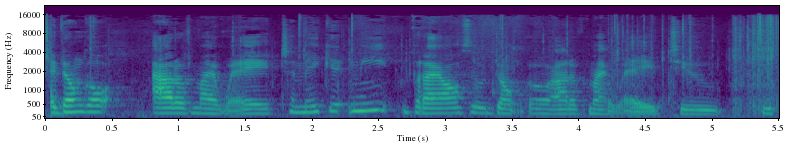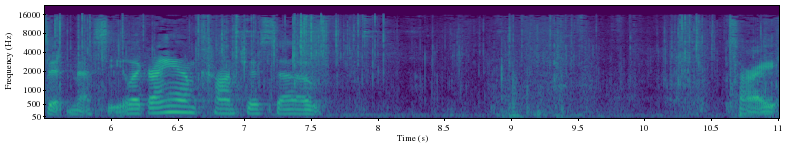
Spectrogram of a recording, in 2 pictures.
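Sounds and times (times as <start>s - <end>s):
plastic crinkling: 1.6s - 11.0s.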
